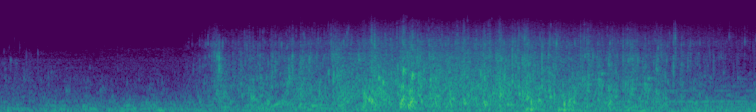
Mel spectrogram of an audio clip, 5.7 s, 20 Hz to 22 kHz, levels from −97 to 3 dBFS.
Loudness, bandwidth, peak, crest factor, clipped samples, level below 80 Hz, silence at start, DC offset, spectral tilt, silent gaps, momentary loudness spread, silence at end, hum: -36 LUFS; 11 kHz; -14 dBFS; 22 dB; under 0.1%; -50 dBFS; 0 s; under 0.1%; -6 dB/octave; none; 18 LU; 0 s; none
